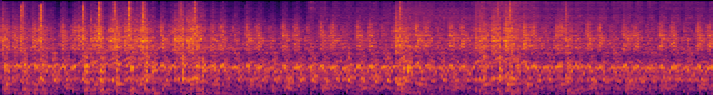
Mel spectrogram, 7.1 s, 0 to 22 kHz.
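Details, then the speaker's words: 1962 Ford Falcon inline six with no carburetor, a taped washer with a quarter-inch hole metering air at the intake: thin, ragged, sputtering run with irregular pops. Rough running without a carburetor. "I'm gonna see if I can get it to start and maybe run an ish with a washer instead of a carburetor"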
